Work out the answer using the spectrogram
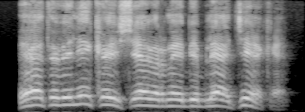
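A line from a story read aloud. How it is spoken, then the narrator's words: Creaky voice, gatekeeper. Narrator (Russian): проскрипел привратник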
